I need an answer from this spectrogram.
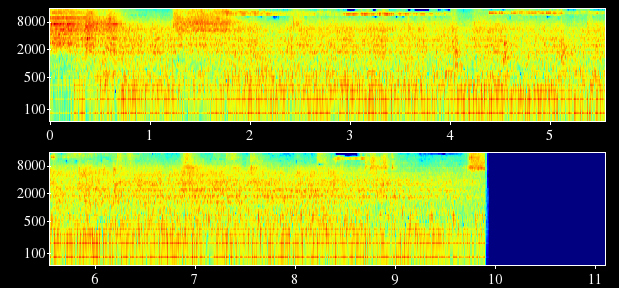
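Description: A rake of bogie ballast hopper wagons rolling past on jointed track: continuous wheel-on-rail rumble with occasional clicks. It cuts off abruptly near the end.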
